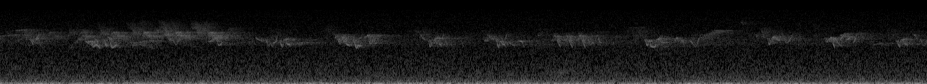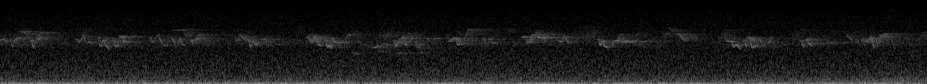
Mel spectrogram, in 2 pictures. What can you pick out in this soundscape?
Red-eyed Vireo, Ovenbird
